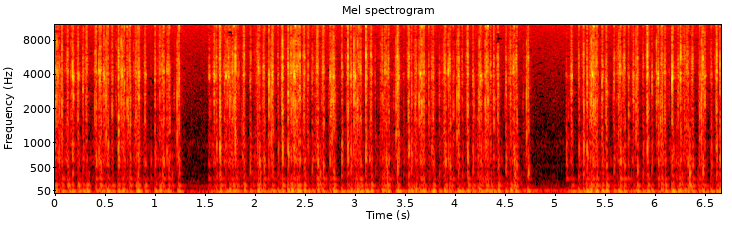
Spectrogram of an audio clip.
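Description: Fingertips tap and type on the round mint keys of a white plastic compact keyboard with a hollow body, held upright close to the mic. A rapid stream of short, sharp clicks with a deep hollow thump is heard, briefly pausing twice before the typing resumes.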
